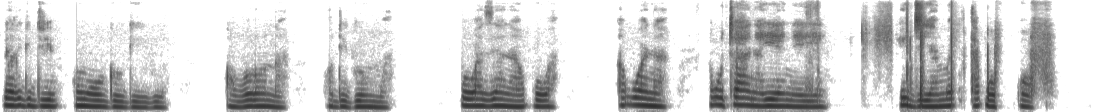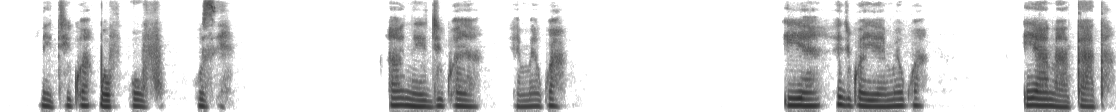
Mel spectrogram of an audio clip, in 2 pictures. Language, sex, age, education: Igbo, female, 30-45, tertiary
